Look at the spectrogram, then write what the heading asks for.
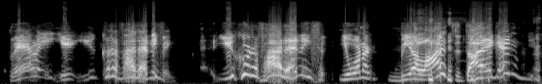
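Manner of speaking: can't believe the choice; incredulous God. Acted.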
